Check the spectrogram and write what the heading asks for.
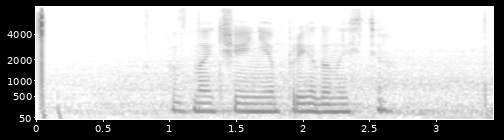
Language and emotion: Russian, neutral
